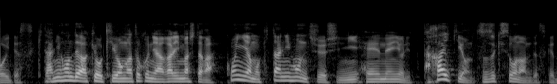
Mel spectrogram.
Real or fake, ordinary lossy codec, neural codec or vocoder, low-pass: real; none; none; 7.2 kHz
